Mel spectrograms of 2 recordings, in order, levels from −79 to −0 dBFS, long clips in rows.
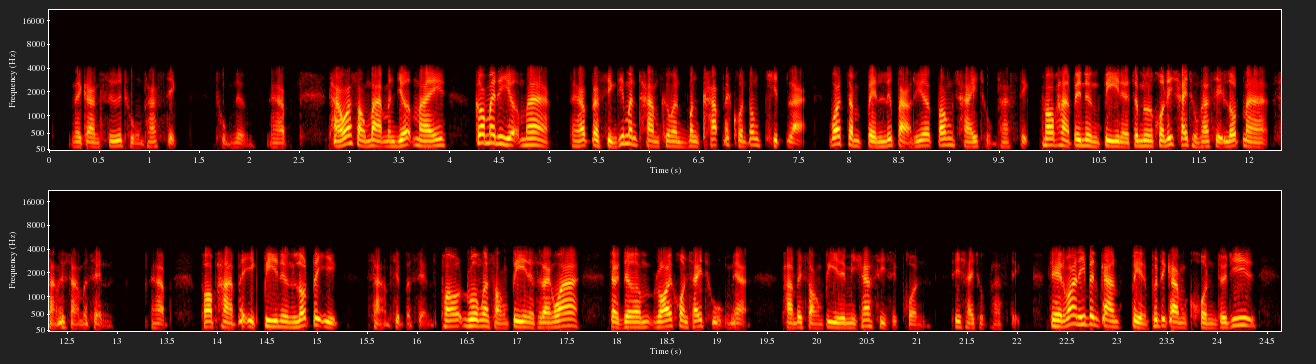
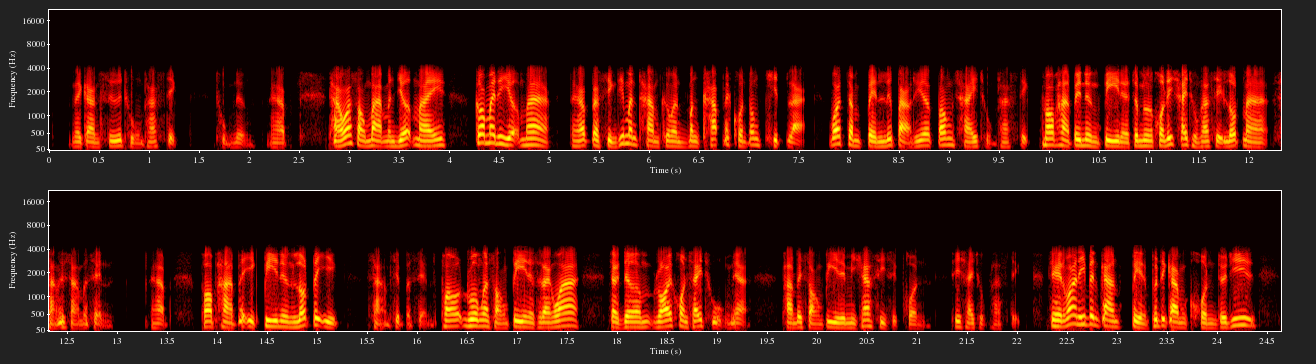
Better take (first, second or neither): neither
